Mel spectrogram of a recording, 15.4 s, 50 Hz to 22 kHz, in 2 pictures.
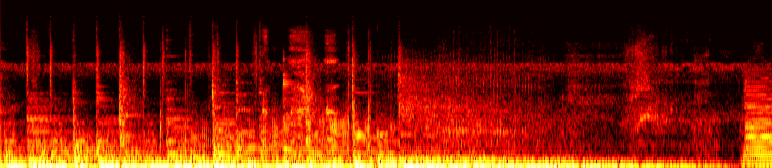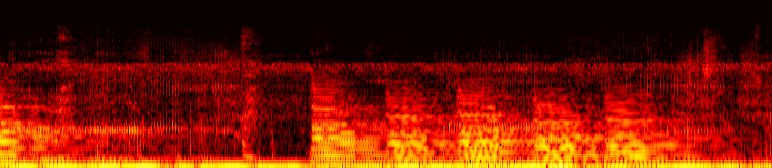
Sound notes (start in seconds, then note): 4.3 snoring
